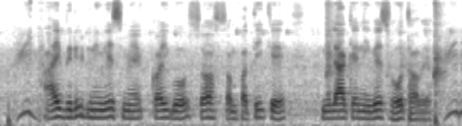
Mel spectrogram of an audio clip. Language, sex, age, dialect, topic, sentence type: Bhojpuri, male, 18-24, Northern, banking, statement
